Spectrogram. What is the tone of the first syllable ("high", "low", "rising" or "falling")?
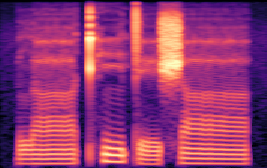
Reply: low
